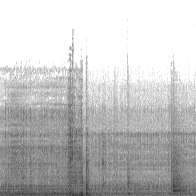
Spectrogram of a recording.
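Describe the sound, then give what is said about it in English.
A drilling machine runs steadily, drilling where a bowl can be hung, with a dense, buzzing mechanical drone broken by a few sharp clicks and brief louder bursts as the bit works. No one speaks. “These are drilling where the bowl can be hung.”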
